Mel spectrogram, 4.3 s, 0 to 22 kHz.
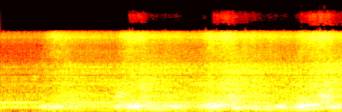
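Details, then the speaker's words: Suzuki APV, G16AD engine, after fixing catalytic converter/muffler noise: revved three times, exhaust rises and falls cleanly with no rattle or clank under the catalytic converter anymore; okay now. "Wala nang ingay. Wala nang kumakalampak sa ilalim ng catalytic niya ulit. Okay na yan."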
